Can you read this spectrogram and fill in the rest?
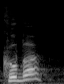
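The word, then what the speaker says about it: kubba: Kibbeh, kuba. And now I'm saying it right.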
